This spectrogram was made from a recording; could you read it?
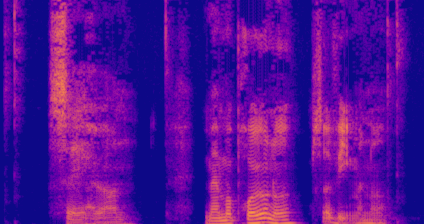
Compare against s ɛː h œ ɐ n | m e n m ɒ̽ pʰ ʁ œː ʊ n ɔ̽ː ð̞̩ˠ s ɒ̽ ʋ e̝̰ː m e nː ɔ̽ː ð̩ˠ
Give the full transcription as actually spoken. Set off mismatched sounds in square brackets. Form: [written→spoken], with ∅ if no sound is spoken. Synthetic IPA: s ɛː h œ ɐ n | m [e→æ] n m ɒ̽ pʰ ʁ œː ʊ n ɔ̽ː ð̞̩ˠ s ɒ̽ ʋ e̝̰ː m [e→æ] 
